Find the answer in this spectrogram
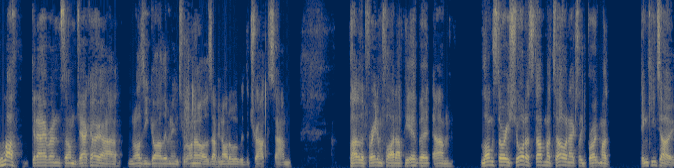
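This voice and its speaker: At a fairly quick pace, a man talks with an Australian accent. His pitch is medium, with ordinary variation. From Western Australia, Perth. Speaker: guest activist. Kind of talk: casual chat.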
